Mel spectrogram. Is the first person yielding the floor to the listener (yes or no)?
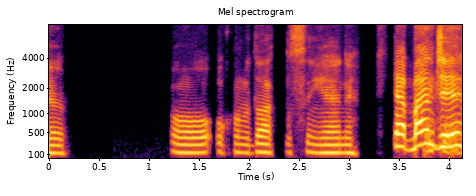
no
